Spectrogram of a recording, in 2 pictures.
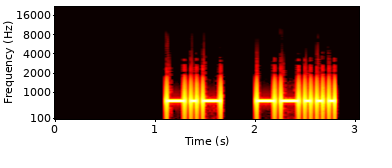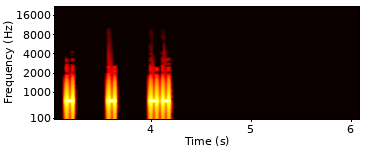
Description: Morse code, heard as a keyed tone, about 20 wpm, spaced as for 15 wpm, 700 Hz. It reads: K7EEI
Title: 200 Lesson 32g - Letter k - Call Signs 20wpm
